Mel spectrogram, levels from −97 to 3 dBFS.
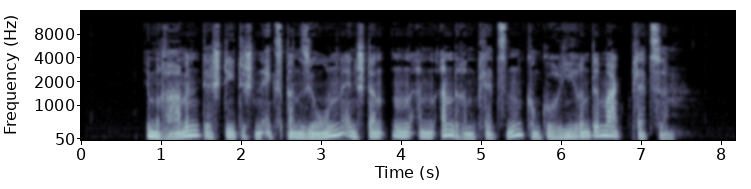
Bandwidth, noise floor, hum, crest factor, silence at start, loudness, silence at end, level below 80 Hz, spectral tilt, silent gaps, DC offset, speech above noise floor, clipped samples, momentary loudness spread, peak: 11.5 kHz; -81 dBFS; none; 20 dB; 0.8 s; -27 LUFS; 0.75 s; -48 dBFS; -4.5 dB/octave; none; under 0.1%; 54 dB; under 0.1%; 6 LU; -8 dBFS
